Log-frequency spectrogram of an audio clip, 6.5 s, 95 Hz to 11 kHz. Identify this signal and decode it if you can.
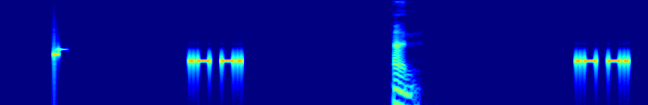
Morse code, heard as a keyed tone, about 30 wpm, 700 Hz. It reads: AN AN
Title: Two Letter Words - 30wpm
